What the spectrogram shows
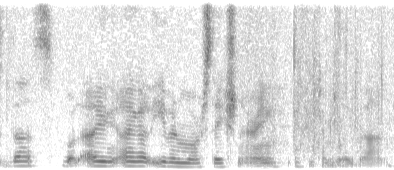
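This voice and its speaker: Light noise is present in the background. The woman delivers her words fairly slowly. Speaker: vlogger. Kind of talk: casual talk to camera. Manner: sleepy. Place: home room. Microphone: phone near.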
